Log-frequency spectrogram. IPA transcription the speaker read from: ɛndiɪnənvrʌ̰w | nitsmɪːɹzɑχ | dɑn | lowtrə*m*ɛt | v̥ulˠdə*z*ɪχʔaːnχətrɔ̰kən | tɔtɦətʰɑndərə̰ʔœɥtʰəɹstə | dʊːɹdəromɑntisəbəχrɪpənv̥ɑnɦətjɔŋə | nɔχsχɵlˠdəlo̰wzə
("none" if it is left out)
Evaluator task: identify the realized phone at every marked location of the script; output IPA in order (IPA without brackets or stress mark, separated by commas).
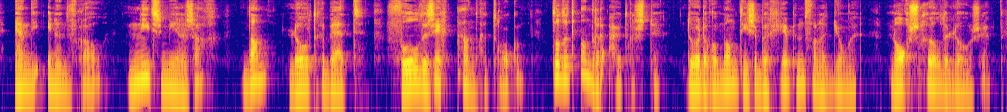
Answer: b, z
